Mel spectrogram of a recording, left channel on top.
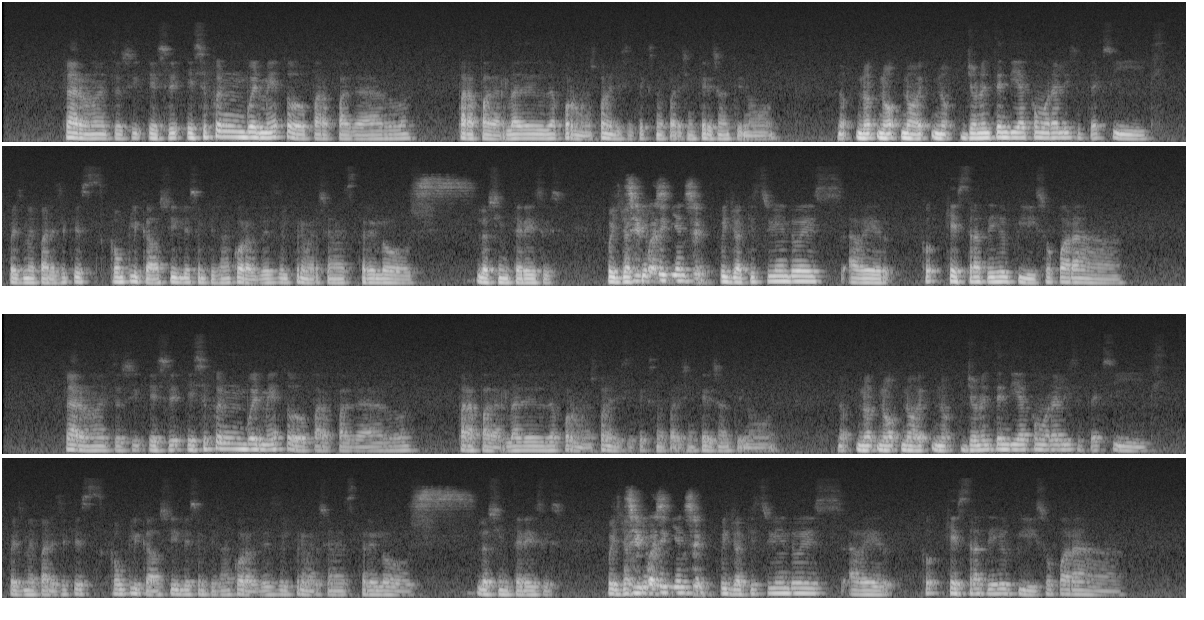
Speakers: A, on the left; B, on the right.
A: Claro, ¿no? Entonces, sí, ese, ese fue un buen método para pagar, para pagar la deuda, por lo menos con el ICETEX, me parece interesante. No, no, no, no, no, no, yo no entendía cómo era el ICETEX y pues me parece que es complicado si les empiezan a cobrar desde el primer semestre los,
B: S-
A: los intereses. Pues yo
B: Sí,
A: aquí
B: pues
A: estoy bien,
B: sí,
A: pues yo aquí estoy viendo es a ver co- qué estrategia utilizo para,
